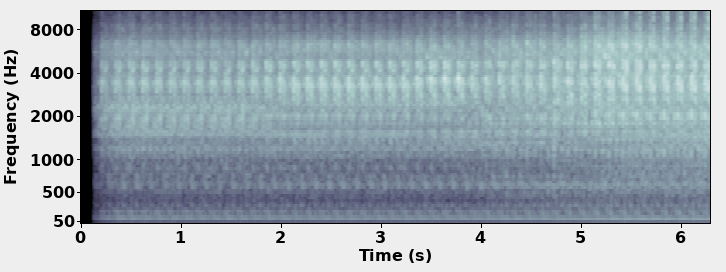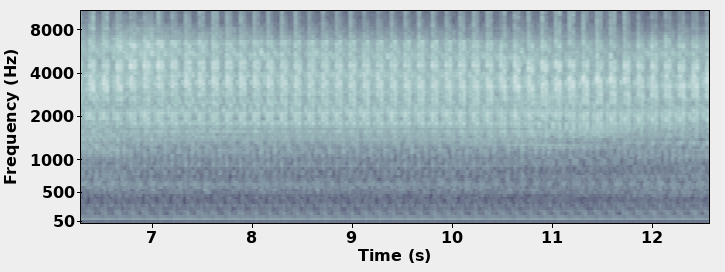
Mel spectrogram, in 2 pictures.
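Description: A steady, even tick-knock of about two or three beats a second runs over the idle; it is a knocking noise whose source is unknown.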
